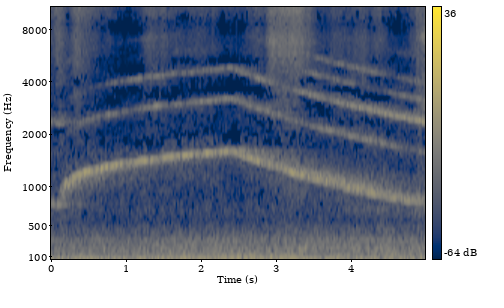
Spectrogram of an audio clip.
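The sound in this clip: An ambulance siren wails loudly and steadily, climbing in pitch over the first half before gliding slowly back down, with a low rumble underneath and no voices.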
